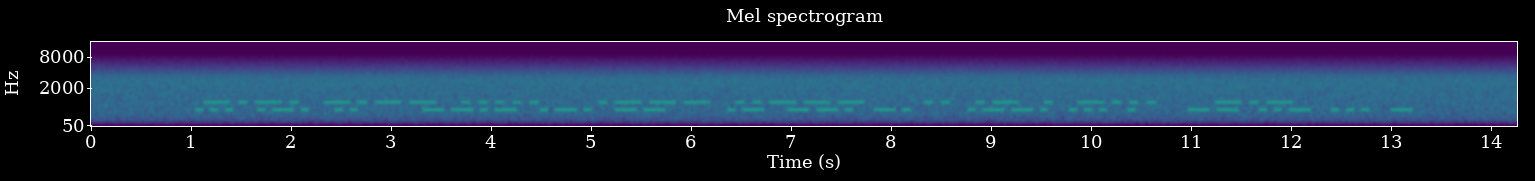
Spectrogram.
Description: Morse code, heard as two keyed tones, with radio static. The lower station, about 16 wpm, 740 Hz: SRI QRM AGN PSE MUST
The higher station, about 14 wpm, 1070 Hz: CY5 J2 IAEB K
